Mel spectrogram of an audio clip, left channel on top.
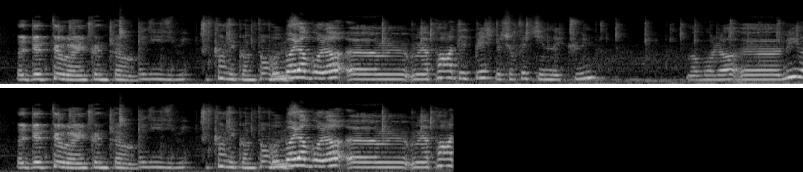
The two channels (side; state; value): right; drops out; at 4.5 s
